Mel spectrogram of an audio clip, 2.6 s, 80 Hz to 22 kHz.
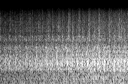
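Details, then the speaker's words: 9-liter diesel bus with K&N air filter, after valve adjustment: steady even diesel clatter at idle with no thumping from the intake manifold; healthy engine. "I noticed that all I heard was a rattling sound from a normal diesel and no thump-thump-thump in the intake manifold and that's more pronounced with this K&N air filter that's on here"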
